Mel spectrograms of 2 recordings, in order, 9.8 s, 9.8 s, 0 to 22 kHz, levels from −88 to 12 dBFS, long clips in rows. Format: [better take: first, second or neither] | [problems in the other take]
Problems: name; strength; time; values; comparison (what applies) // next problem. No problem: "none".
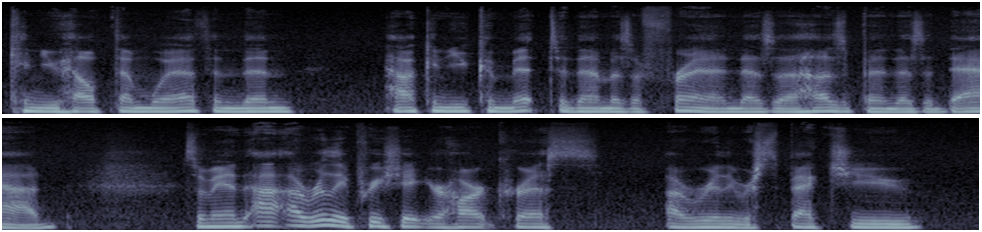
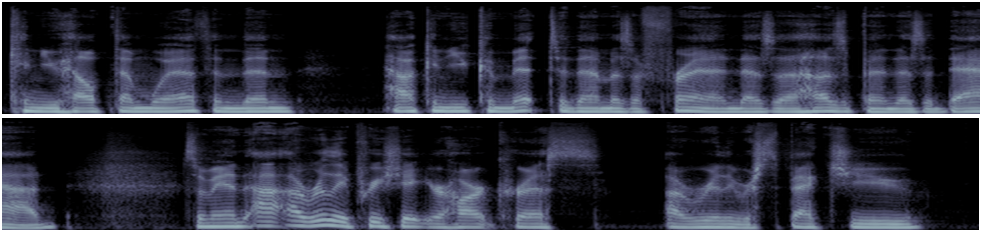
second | hiss; faint; throughout; 30 dB below the speech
